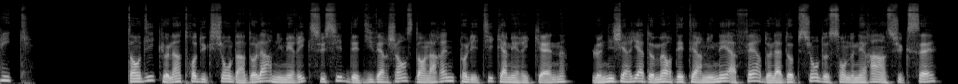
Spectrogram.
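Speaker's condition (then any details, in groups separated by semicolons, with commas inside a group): No condition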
